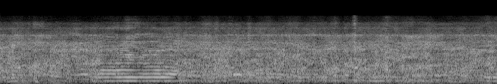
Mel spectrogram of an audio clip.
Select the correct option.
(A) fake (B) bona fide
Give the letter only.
A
